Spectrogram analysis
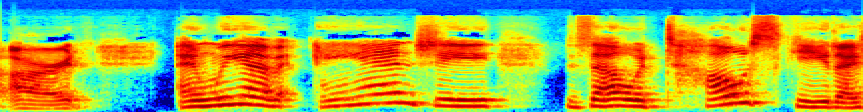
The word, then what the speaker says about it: Zawistowski: Yeah, the S is in the middle, so you already missed that. It's Zawistowski, but yeah, that's close Say enough. it, your last name? Zawistowski. Zawistowski. I'm sorry, I said it wrong. No, Well, let you're me tell fine. you. It's phonetic.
